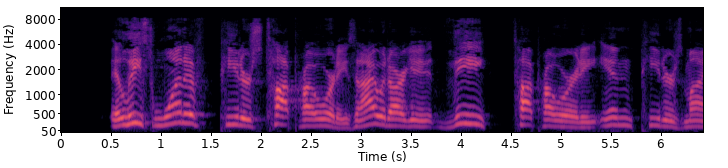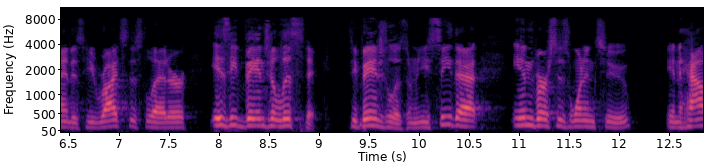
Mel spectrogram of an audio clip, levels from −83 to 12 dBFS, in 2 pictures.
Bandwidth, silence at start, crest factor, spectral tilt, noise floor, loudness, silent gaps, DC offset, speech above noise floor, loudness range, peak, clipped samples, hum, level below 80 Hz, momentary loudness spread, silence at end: 8.8 kHz; 0.5 s; 22 dB; -5 dB/octave; -74 dBFS; -29 LUFS; none; under 0.1%; 46 dB; 4 LU; -8 dBFS; under 0.1%; none; -74 dBFS; 12 LU; 0 s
